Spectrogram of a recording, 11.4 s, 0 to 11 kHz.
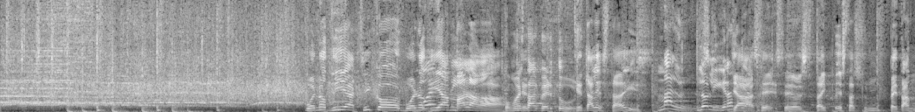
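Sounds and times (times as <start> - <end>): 
live audience applauding and cheering: 0.0 - 7.9
rhythmic low thumps: 0.8 - 11.4
speech: 3.8 - 11.4.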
